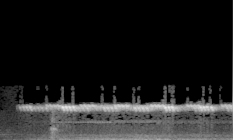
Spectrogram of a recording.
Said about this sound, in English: You can't hear the crickets on the other end, can you?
